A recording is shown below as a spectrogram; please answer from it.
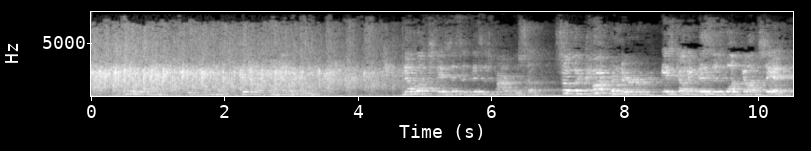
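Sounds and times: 
audience hand clapping: 0.0s - 4.8s
speech: 4.7s - 10.5s.

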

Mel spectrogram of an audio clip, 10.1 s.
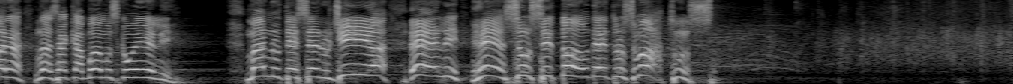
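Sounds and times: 
speech: 0.0s - 7.2s
audience applause: 7.3s - 10.1s.

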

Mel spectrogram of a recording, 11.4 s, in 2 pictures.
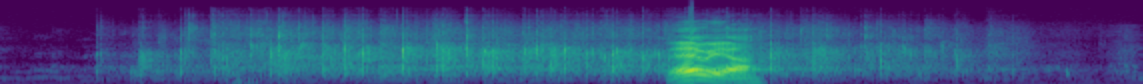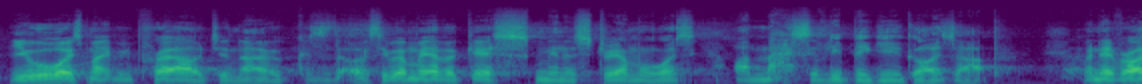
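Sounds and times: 
audience clapping: 0.5s - 5.2s
speech: 3.3s - 3.9s, 5.8s - 11.4s.

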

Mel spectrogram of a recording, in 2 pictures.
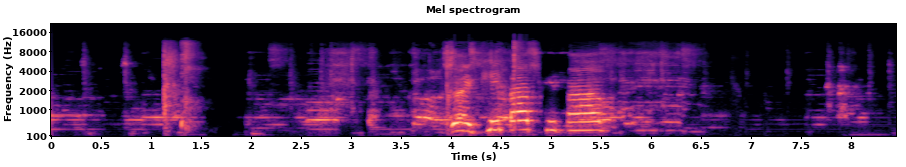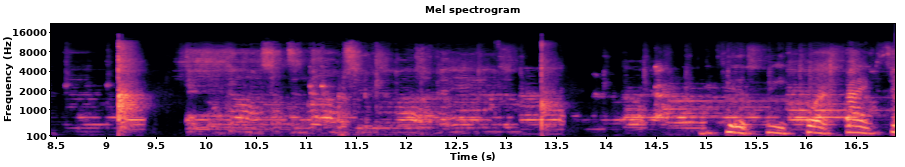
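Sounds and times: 
busy music-like sound: 0.0s - 16.8s
speech: 0.3s - 0.8s, 4.0s - 5.8s, 14.9s - 16.8s
rhythmic hand clapping on the count: 1.1s - 1.5s, 9.0s - 9.5s, 13.3s - 13.6s.

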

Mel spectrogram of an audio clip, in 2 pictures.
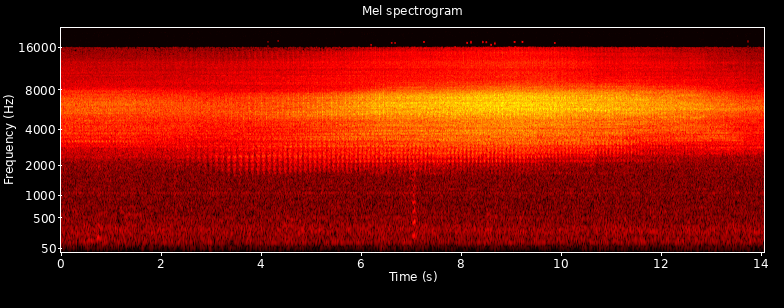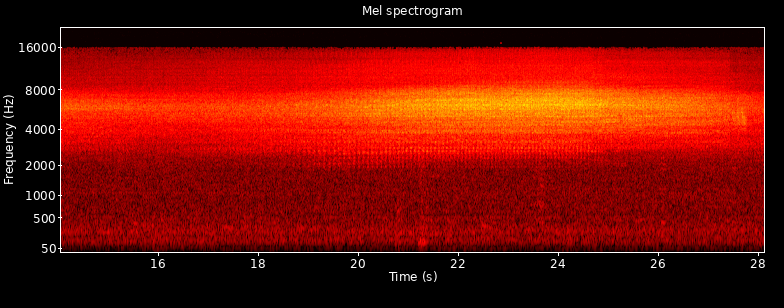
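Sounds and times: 
cicadas buzzing: 0.0s - 28.1s.

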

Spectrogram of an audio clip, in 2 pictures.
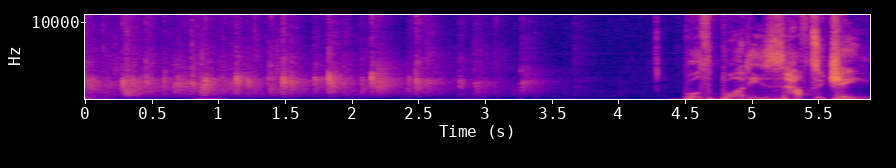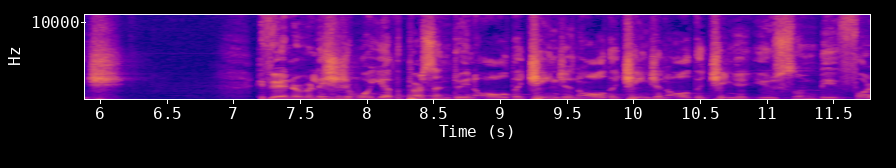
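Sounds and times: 
rhythmic audience clapping: 0.0s - 4.0s
speech: 4.6s - 6.2s, 7.2s - 11.7s.

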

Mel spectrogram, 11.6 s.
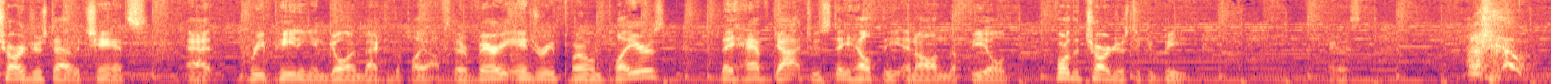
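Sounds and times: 
speech: 0.0s - 9.1s, 10.0s - 10.3s, 11.0s - 11.6s
sneeze: 11.0s - 11.6s.

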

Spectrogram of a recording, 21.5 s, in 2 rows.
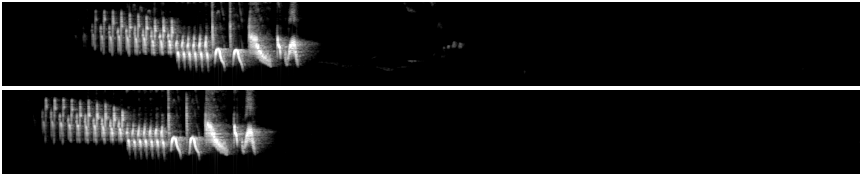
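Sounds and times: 
common chaffinch song: 0.7s - 6.6s, 11.0s - 14.8s, 20.5s - 21.4s.

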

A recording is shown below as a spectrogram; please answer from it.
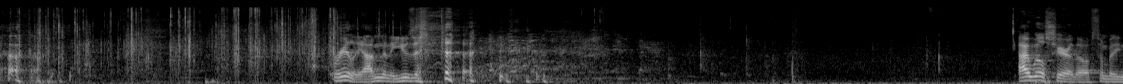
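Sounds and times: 
laughter: 0.0s - 0.9s, 4.1s - 7.3s
something folded back up with a papery crinkling rustle: 0.0s - 4.1s
speech: 3.4s - 5.4s, 10.2s - 11.2s.

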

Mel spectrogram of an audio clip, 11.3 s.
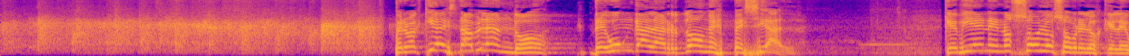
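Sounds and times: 
audience applause: 0.0s - 3.9s
speech: 4.0s - 8.0s, 9.5s - 11.2s.

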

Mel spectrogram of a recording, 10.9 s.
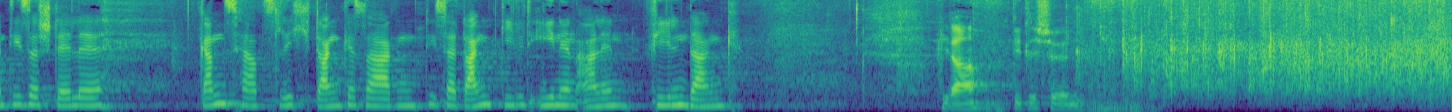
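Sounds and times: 
speech: 0.0s - 6.0s, 7.1s - 8.6s
audience applause: 7.6s - 10.8s.

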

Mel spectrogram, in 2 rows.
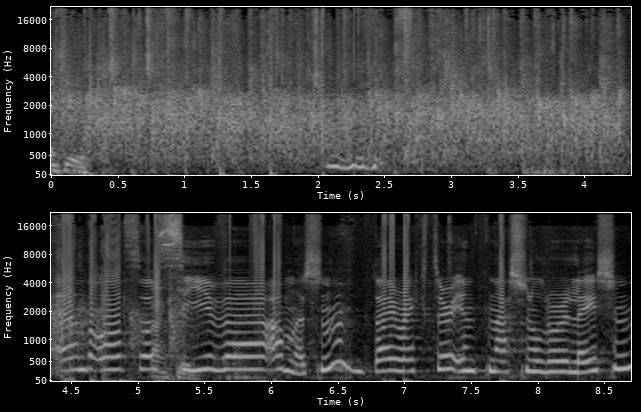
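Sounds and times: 
speech: 0.0s - 0.5s, 2.0s - 2.7s, 4.4s - 8.7s
audience applause: 0.0s - 5.9s
laughter: 0.0s - 5.9s.

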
